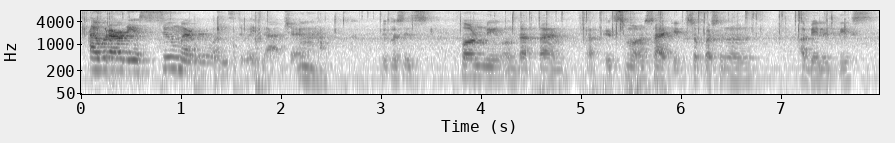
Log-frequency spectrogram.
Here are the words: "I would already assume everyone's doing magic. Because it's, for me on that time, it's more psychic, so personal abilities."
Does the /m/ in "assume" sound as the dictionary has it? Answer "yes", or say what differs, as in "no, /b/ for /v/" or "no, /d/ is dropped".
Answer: yes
